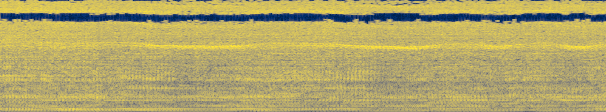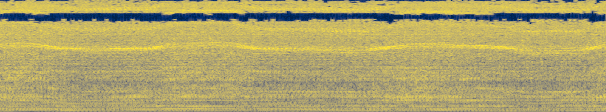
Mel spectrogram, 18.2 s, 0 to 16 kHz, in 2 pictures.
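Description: Cordless drill running steadily with a 35 mm hinge-boring bit, cutting a concealed-hinge cup hole into a wooden wardrobe door. The cutting gives a high whine that dips in pitch every couple of seconds.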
